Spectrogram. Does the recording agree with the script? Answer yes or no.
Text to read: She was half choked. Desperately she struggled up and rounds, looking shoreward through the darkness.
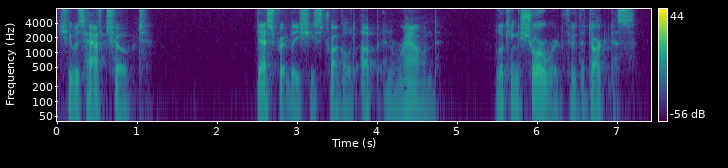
no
